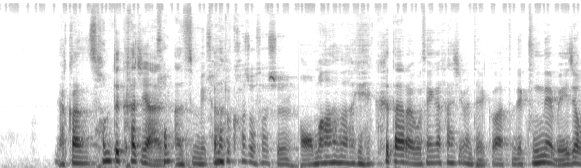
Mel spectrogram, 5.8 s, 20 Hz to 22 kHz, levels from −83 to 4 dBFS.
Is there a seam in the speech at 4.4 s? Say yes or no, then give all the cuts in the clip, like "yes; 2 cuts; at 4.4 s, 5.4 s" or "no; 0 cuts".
no; 1 cut; at 2.9 s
